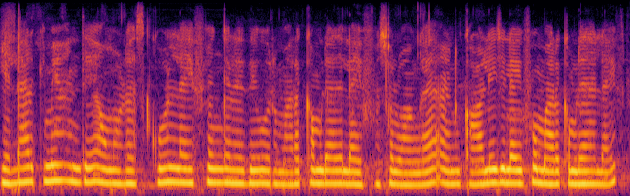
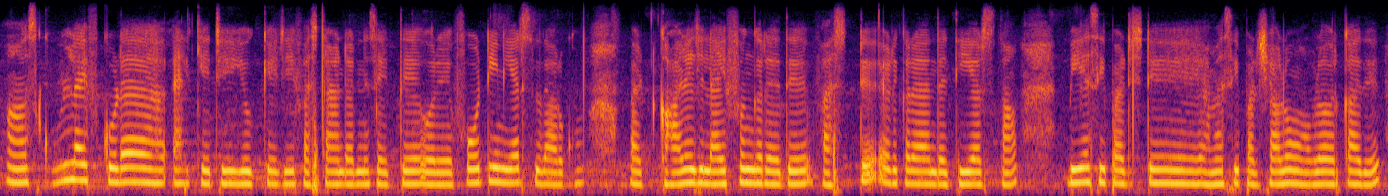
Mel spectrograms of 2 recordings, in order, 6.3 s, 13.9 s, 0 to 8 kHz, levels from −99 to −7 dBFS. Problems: continuous background conversations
